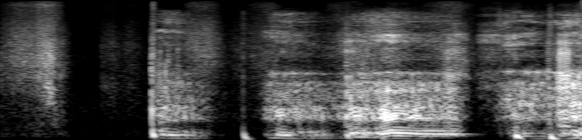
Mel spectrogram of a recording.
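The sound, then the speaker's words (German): A bear growls as it arrives, a loud, rumbling roar that starts abruptly after a brief quiet moment and rolls on in uneven surges for a couple of seconds, with no talking. “Gut, dass du kommst, Bär.”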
